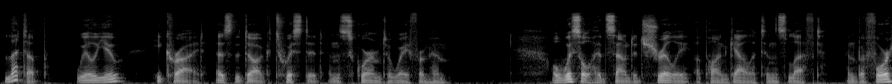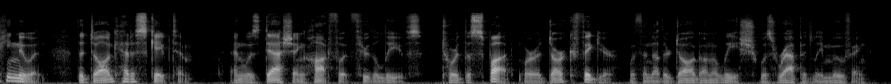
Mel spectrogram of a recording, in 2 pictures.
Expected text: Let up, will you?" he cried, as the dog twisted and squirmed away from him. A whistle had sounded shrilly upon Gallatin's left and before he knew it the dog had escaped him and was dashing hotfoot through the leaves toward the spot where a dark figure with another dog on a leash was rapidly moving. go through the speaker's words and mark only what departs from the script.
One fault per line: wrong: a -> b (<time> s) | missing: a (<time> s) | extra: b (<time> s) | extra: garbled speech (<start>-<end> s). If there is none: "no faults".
no faults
